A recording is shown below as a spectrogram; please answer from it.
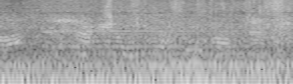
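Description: Faint voices talking in the background over a steady low rumble.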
